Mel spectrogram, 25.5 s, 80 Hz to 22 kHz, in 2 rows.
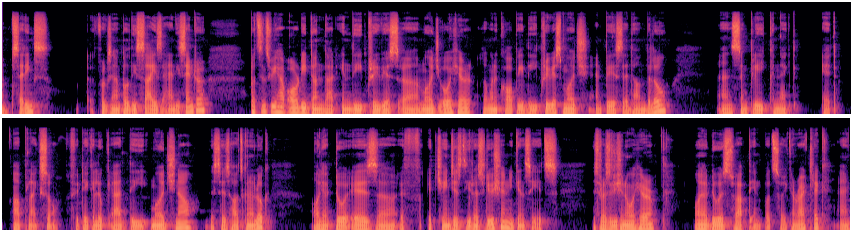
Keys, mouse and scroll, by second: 0.7 scroll, 4.0 click, 5.4 Delete, 6.7 click, 8.4 ctrl+c, 9.1 click, 9.7 ctrl+v, 11.3 click, 12.4 click, 14.5 click, 17.4 click, 18.9 ctrl+scroll, 22.7 click, 24.5 right click.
